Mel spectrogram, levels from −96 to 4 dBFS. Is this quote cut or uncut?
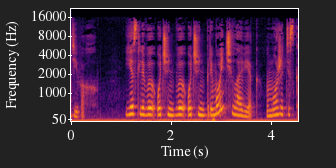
cut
